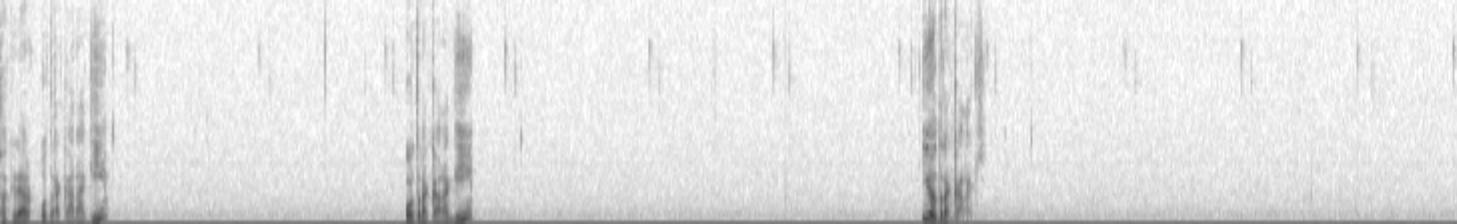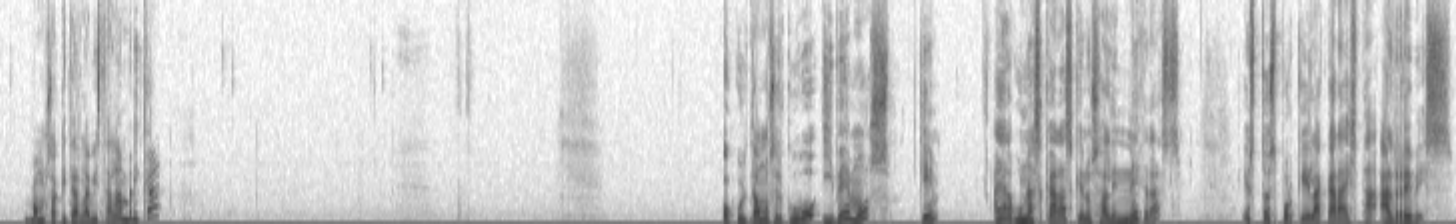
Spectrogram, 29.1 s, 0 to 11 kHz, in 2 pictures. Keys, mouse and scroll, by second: 0.3 ctrl+click, 1.3 ctrl+click, 2.6 click, 3.9 click, 5.1 ctrl+click, 6.5 ctrl+click, 7.7 click, 9.0 click, 9.9 ctrl+click, 11.3 ctrl+click, 12.5 ctrl+click, 13.6 click, 14.5 click, 16.0 click, 16.8 click, 18.3 click, 19.1 space, 20.5-24.3 middle drag, 24.6-25.3 middle drag, 26.5-27.5 middle drag, 27.8-29.1 middle drag.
